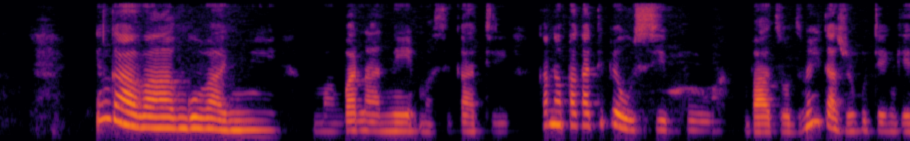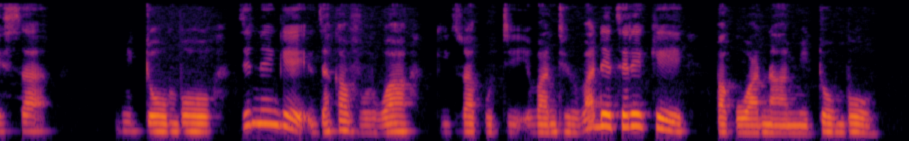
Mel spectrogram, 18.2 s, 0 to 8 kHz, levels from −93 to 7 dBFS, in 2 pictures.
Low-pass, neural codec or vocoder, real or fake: 7.2 kHz; none; real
